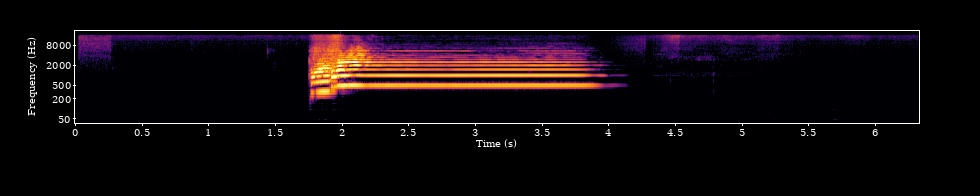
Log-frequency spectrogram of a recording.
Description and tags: shofar blast medium length two tone
this is a medium length two-tone shofar blast
Jewish, shofar, trumpet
